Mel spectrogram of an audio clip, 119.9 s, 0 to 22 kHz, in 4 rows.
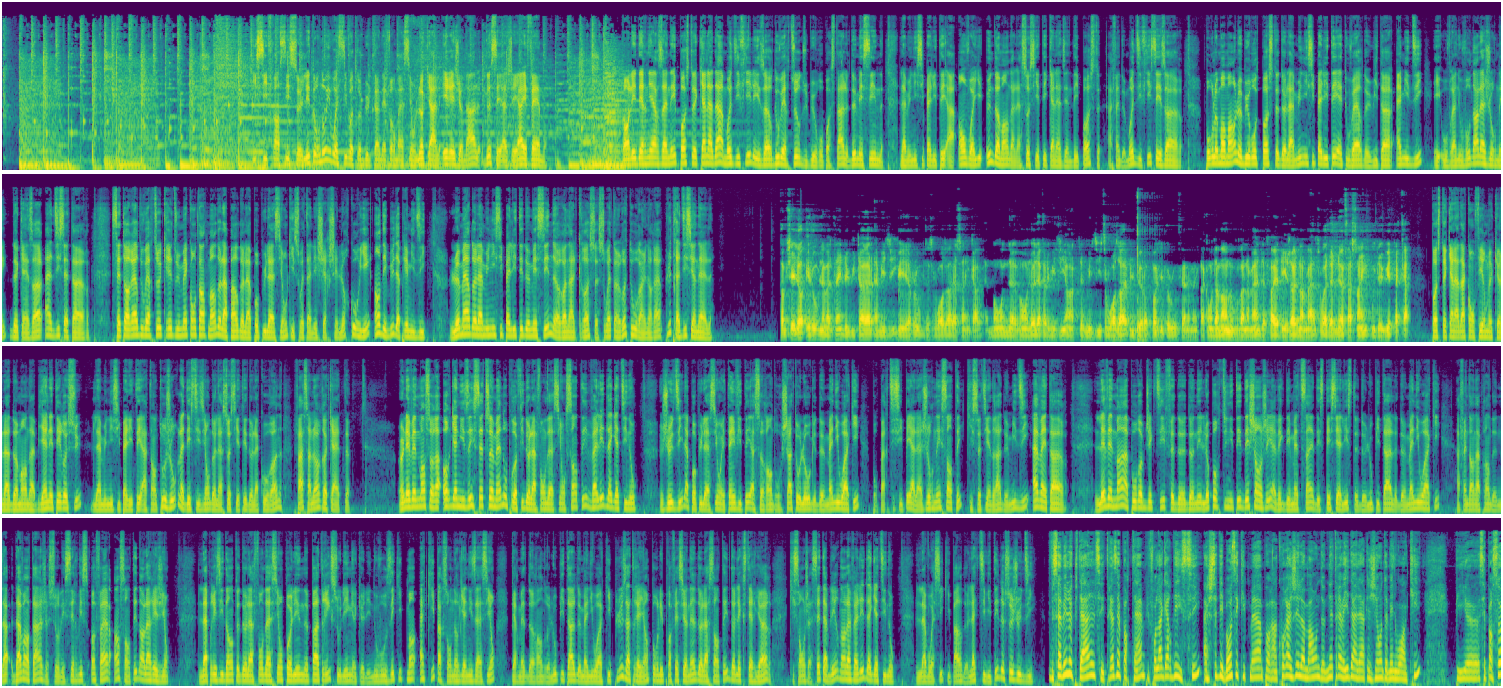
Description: Nouvelles locales - 28 septembre 2021 - 15 h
